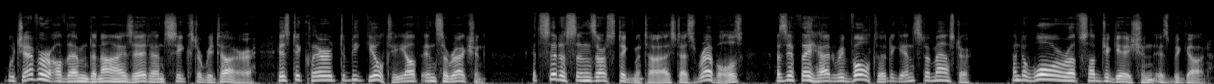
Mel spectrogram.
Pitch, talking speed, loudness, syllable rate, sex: 145 Hz, 185 wpm, -18 LUFS, 5.9 syllables/s, male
